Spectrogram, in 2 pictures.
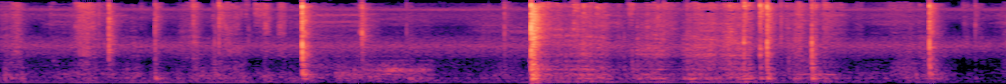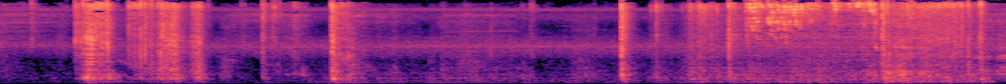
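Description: Packing foam and cardboard being handled while a statue piece is unpacked from its box: foam popping and creaking, with a few sharp snaps and scratchy rustling in several stretches.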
